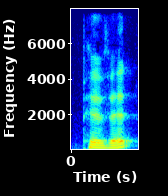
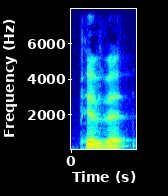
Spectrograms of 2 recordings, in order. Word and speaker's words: pivot: And then letter O says a schwa or an I sound in pivot, vit. You can hear how it has a reduced vowel. So there's no O sound, there's no length on that syllable.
